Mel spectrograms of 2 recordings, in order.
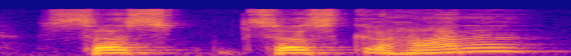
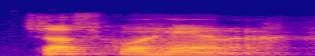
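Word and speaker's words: Susquehanna: Uh, Bloomsburg to How do you I I think I pronounce it wrong every time. Sus Suscuana. Susuana.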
